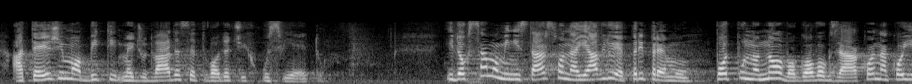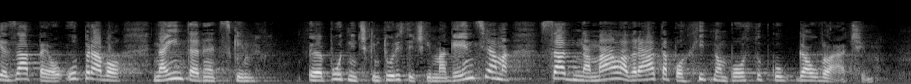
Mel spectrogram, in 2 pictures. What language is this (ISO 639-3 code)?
hrv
